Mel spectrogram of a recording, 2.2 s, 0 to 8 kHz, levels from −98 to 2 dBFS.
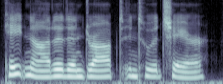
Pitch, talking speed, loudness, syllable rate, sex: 185 Hz, 190 wpm, -14 LUFS, 4.9 syllables/s, female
